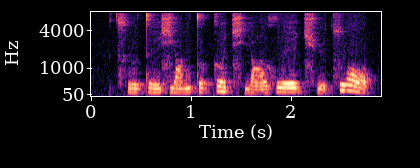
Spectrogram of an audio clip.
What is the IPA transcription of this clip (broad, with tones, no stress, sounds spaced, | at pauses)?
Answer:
t͡sʰ ɹ̩˧˥ t̪ e˧˥ ɪ̯ ɕ j ɑ˧˥ ŋ t̪ ɤ˧˥ k ɤ˥˩ t͡ɕʰ j ɑ˧˥ ʊ̯ x w e˥ ɪ̯ t͡ɕʰ y̰˨˩ t͡s w ɔ˥˩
